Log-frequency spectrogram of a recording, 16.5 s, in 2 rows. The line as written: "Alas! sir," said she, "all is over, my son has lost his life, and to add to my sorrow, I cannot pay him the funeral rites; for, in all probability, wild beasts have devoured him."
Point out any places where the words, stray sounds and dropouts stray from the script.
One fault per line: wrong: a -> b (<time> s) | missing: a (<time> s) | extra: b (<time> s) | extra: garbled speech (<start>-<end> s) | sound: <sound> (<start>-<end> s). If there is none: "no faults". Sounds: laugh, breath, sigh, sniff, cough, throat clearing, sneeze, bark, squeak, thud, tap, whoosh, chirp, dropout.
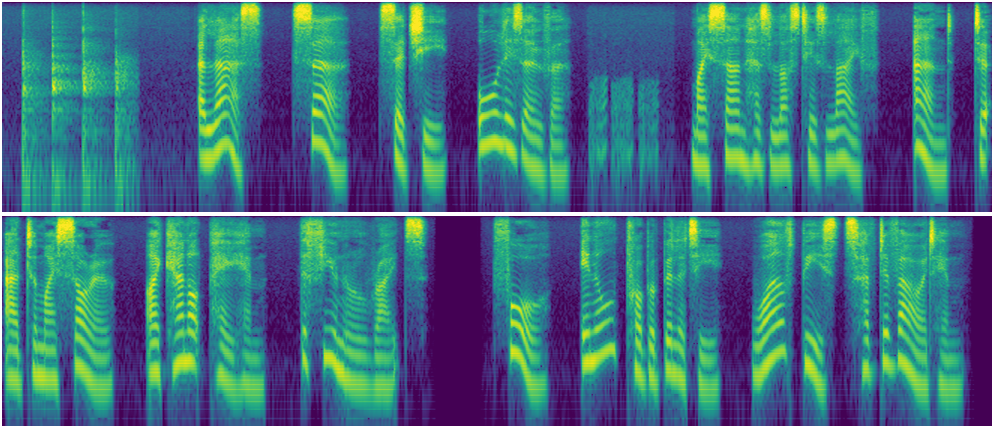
sound: thud (0.2-1.2 s)
sound: laugh (4.9-5.5 s)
